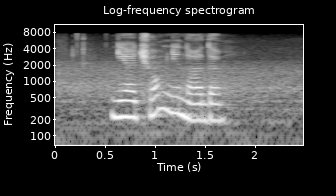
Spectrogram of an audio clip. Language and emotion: Russian, neutral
